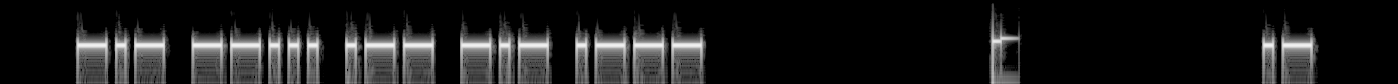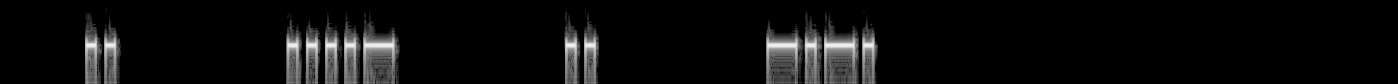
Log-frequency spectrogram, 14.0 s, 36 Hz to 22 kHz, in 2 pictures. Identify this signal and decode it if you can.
Morse code, heard as a keyed tone, about 25 wpm, spaced as for 13 wpm, 700 Hz. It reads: K7WKJ AI4IC
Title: USA Call Signs - 5 Characters - 6x Character Spacing - 25wpm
